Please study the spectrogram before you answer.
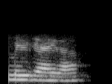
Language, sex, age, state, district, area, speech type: Hindi, female, 30-45, Madhya Pradesh, Gwalior, rural, conversation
